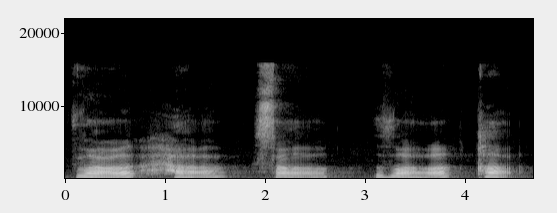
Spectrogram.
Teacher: They sound like the D, H, S, T, and Q sounds respectively, except much more tense because the throat is constricted. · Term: emphatic consonants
